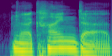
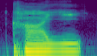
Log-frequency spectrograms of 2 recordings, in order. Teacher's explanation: Kind of 的这个卡一双元音再滑动的饱满一点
